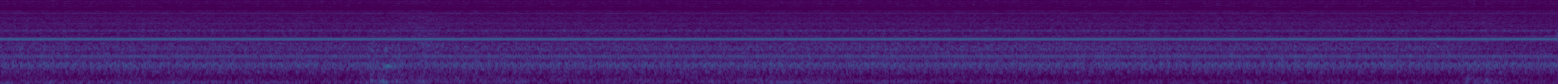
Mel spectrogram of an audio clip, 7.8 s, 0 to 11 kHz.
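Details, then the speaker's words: Sony HDR-HC3 HDV camcorder after a repair: fast rewinding of the whole tape gives a quiet, steady high-pitched reel whir with no clicking. The clicking before the repair was horrible; rewind is now normal and fully functional. "And you can hear, nice and silent, besides it fast rewinding, but no clicking at least. Before it was horrible."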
